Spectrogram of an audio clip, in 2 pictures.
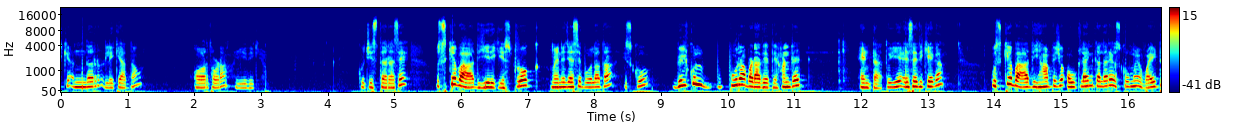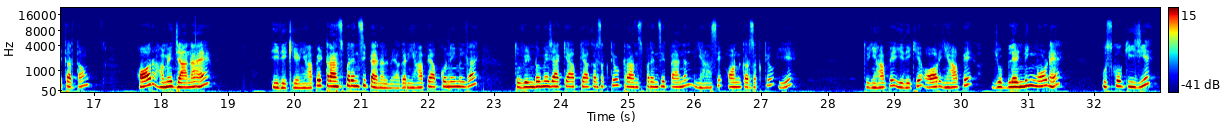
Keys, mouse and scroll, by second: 2.2 shift+click, 10.2-11.4 typing.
